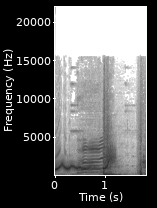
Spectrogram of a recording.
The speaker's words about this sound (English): Harley Quinn knocks him down with a spring-loaded punching glove.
